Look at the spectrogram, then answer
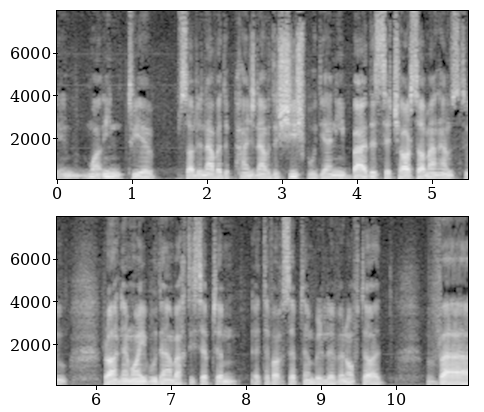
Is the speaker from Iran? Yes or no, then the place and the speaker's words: yes; Iran; now in Australia; وقتی اومدم استرالیا گفتم خب من تو ایران حالا زبان فارسی رو یاد گرفتم، اینجا رو بیام انگلیسی رو یاد بگیرم.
